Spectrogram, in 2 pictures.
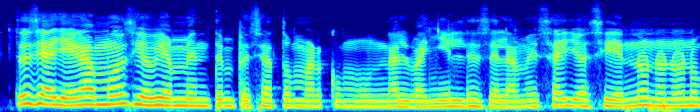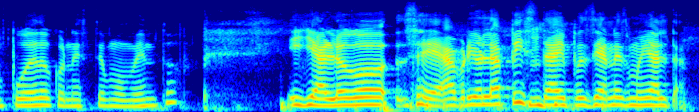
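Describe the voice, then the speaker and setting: A woman's voice: mid-range voice, steady tone, moderate pace. A woman in her twenties with a Mexican Spanish accent, dramatically telling a story in casual chat and acting out her own reactions. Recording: muffled lo-fi audio.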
